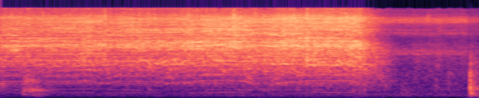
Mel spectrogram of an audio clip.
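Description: A pepper mill grinds with a steady gritty crunch.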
